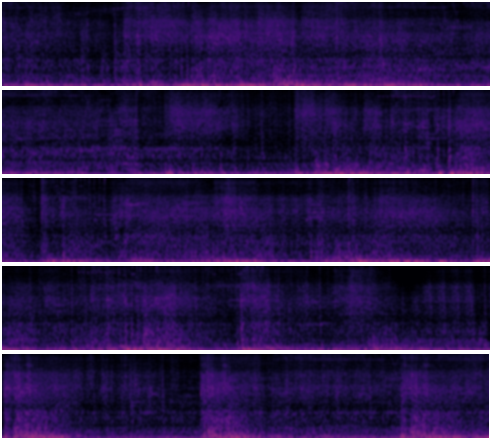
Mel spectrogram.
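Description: Monsters roar and growl in a video game.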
